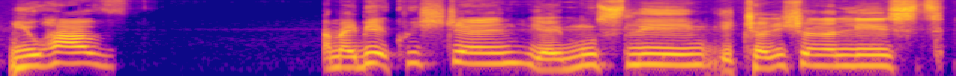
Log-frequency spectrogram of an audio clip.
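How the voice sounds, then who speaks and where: Lively Nigerian woman hosting a chat. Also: medium pitch, moderate pace, dry recording. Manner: lively, animated, switching into Yoruba phrases. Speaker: host. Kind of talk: casual chat with friends.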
